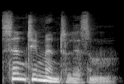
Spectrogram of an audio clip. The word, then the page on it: sentimentalism: British English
